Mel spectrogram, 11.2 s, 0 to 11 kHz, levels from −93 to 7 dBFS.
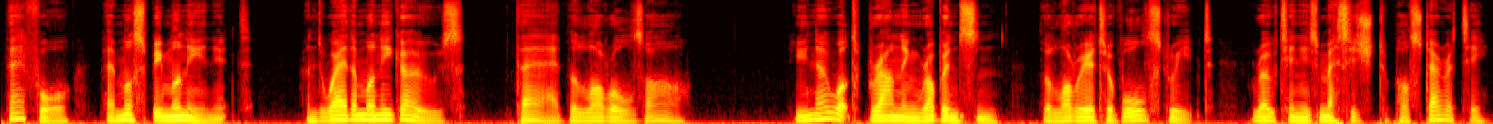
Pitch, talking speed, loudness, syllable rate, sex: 105 Hz, 170 wpm, -21 LUFS, 6.0 syllables/s, male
